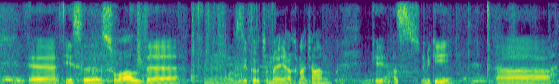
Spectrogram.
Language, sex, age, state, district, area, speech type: Dogri, male, 60+, Jammu and Kashmir, Udhampur, rural, spontaneous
